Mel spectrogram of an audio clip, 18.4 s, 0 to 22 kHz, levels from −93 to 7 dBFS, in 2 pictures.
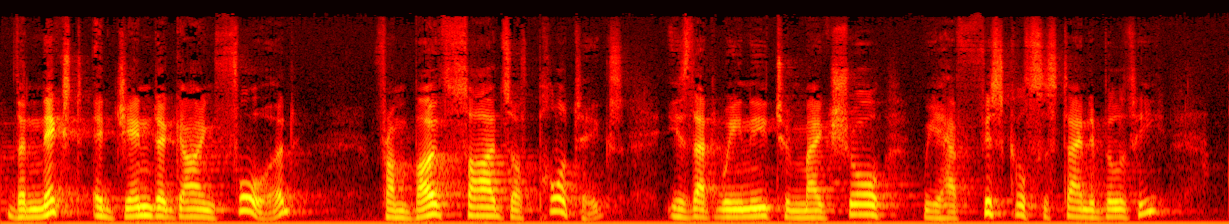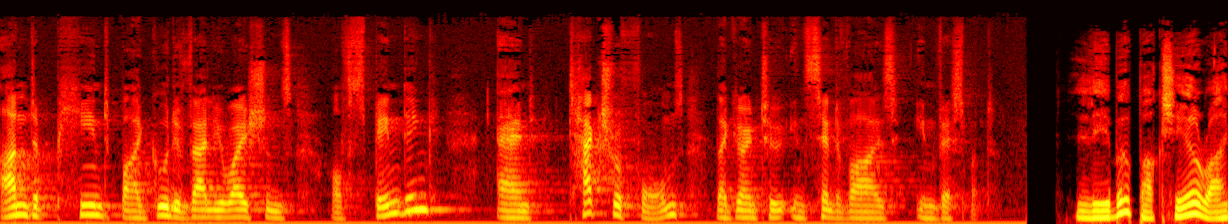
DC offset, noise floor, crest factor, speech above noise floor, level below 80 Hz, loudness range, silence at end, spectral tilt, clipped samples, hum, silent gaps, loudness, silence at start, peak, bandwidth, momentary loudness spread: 1%; -54 dBFS; 20 dB; 32 dB; -56 dBFS; 4 LU; 0 s; -6 dB/octave; under 0.1%; none; 16.91-17.13 s; -22 LUFS; 0 s; -2 dBFS; 17 kHz; 14 LU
